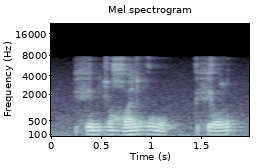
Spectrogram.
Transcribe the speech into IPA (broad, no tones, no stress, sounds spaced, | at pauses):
fʲ æ m k i ʁʷ æ l v u | fʲ o l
